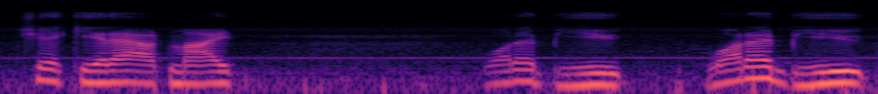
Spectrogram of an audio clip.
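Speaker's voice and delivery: put-on Aussie twang, admiring; Australian accent. Vlogger admiring the finished bake, playful Australian accent. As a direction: play up a mock-Australian accent. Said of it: "speaking in an Australian accent".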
